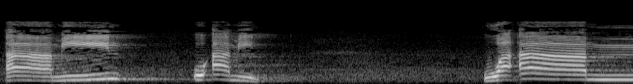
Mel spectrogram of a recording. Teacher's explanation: فيها القصر، فيها المد، آمين وآمين وآمين بتشديد الميم لغة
